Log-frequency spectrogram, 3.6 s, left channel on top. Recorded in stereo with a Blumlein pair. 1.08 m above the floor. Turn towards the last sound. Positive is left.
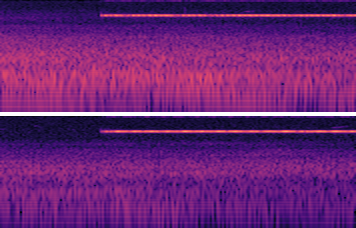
turn(degrees=30)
